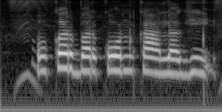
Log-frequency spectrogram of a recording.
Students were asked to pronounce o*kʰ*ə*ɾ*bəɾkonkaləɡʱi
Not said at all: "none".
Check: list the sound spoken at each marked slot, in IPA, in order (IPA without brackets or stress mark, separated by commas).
k, ɾ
